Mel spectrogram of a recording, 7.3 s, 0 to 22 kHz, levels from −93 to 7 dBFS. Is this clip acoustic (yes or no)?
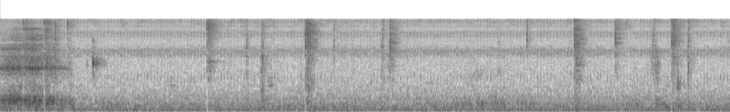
yes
